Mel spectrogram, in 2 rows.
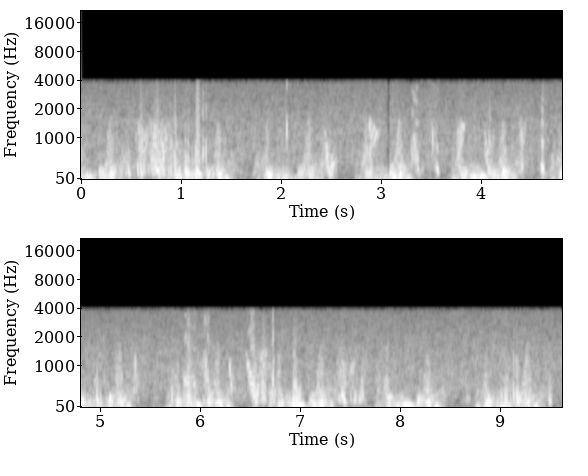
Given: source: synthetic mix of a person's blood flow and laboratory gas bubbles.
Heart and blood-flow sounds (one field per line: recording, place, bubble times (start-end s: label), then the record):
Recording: Doppler ultrasound of blood flow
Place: precordium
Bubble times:
0.00-0.10 s: bubbles
0.12-0.17 s: bubbles
0.37-1.29 s: bubbles
2.04-2.10 s: bubbles
2.41-2.57 s: bubbles
2.84-3.00 s: bubbles
3.29-3.40 s: bubbles
3.48-3.59 s: bubbles
3.75-3.84 s: bubbles
4.02-4.16 s: bubbles
4.37-4.46 s: bubbles
4.58-4.67 s: bubbles
4.92-5.09 s: bubbles
5.31-5.41 s: bubbles
5.69-6.12 s: bubbles
6.26-6.35 s: bubbles
6.45-6.79 s: bubbles
6.90-7.04 s: bubbles
7.36-7.67 s: bubbles
7.85-7.95 s: bubbles
8.98-9.22 s: bubbles
9.47-9.54 s: bubbles
From the record:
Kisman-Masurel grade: 242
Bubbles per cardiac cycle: several, 3 to 8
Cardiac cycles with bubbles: 100%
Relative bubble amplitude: moderate (0.250 to 0.450)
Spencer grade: 3 (all of the cardiac periods contain showers or single bubble signals, but not dominating or overriding the cardiac motion signals)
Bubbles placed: only in the low amplitude regions of the cardiac cycle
